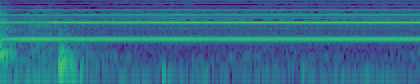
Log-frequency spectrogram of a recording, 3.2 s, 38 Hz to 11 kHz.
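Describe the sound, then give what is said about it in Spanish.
A retro video game loading sound, heard while the game loads for about five minutes: steady, piercing electronic tones held without a break for the whole stretch, over a faint hiss, with a brief low thump near the start. “que esto es lo que vais a escuchar durante 5 minutos oh, para que se cargue el puto juego.”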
